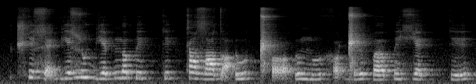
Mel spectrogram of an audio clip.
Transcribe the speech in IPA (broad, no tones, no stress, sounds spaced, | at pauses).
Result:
t͡ʃʰ ɪ ɮ æ̰ bʲ ɛ ɮ u bʲ æ p ŋ ʌ p ɪ kː ɪ kː ɛ zˤ ɪ dˤ ḭ ʔ u ǁʰ ɔ̰ ʔ ʊ ŋ u h ɔ̰ ɡ͡ǁ ə˞ p ʌ p ɪ ç ɛ kː ɪ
